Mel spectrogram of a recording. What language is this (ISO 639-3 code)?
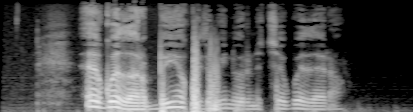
kab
